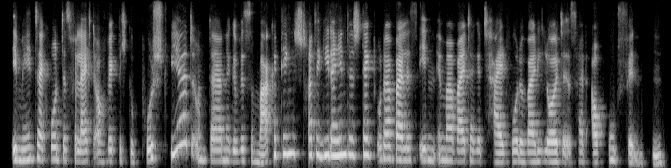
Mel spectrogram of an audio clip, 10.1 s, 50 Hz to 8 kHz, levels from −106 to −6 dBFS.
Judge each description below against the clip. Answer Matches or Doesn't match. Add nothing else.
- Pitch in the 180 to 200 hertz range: Matches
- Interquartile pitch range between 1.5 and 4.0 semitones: Doesn't match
